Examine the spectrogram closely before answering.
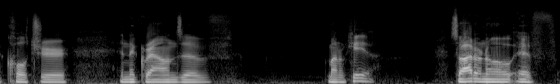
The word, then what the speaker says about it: Mauna Kea: construction of the 30-meter telescope on top of Mauna Kea. Is that how you say it? Mauna Kea.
